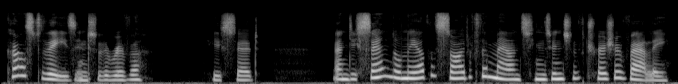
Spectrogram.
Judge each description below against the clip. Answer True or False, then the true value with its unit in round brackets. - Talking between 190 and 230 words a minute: False (175 wpm)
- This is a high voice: True (255 Hz)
